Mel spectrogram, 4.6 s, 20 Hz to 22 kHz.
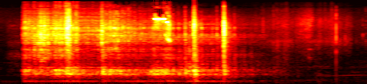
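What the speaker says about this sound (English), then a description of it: "we'll change it out for a 1/4 inch bit, and we're going to drill out only this piece" A 1/4 inch bit drills through plexiglass with a close, steady grinding whir lasting a few seconds, marked by a few sharp cracks before it winds down.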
